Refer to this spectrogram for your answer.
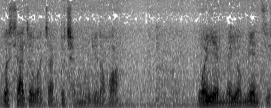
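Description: A man's very deep, low voice in a monotone with flat intonation. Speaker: university student podcaster. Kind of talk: casual solo monologue. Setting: alone in a dorm room.

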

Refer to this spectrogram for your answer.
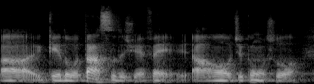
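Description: A man speaks at a moderate pace while audible room echo fills the space. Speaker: overseas worker and former student abroad. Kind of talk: casual chat.

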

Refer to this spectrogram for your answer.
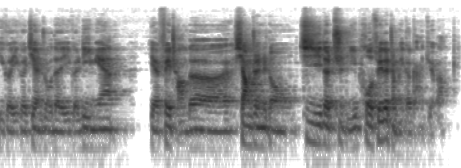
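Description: A man speaks at a very deep, low pitch in a monotone, flat delivery at a moderate pace. His loudness swings widely, and the room echo is audible. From Nanjing, China. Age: 20s. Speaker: podcast host. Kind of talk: casual chat.

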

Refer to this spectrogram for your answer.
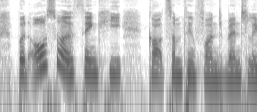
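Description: A woman's bright, sharp tone in a Chinese accent, moderate pace and ordinary pitch variation, on a very clean recording with a silent background. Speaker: radio host. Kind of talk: radio panel discussion.

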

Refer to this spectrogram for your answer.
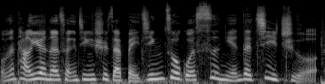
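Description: Here is a woman with an ordinary speaking voice. She talks at a fairly quick pace with lively intonation. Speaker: radio host. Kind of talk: radio current-affairs talk show. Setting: radio studio. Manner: formal.

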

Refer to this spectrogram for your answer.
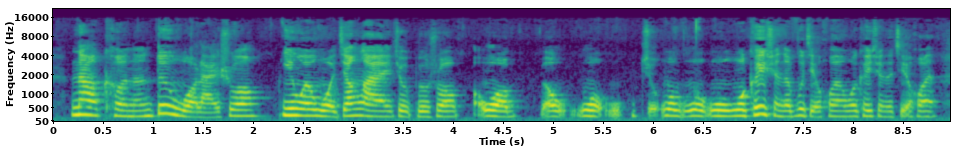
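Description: The tone is dark and mellow. It moves at a moderate pace with fairly even intonation. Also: woman, medium pitch for a woman. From Shanghai, China. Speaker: writer. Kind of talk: casual interview chat. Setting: remote call.

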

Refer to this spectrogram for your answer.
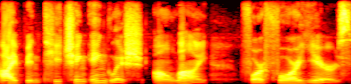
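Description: A man's medium-pitched, bright and sharp voice at a very slow pace, with ordinary pitch variation on a very clean recording with a silent background. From Canada. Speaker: online English teacher. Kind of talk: language lesson reading aloud.

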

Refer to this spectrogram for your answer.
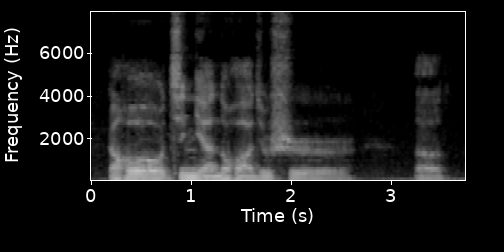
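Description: A man talks somewhat slowly, and the room adds an audible echo. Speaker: rock climber and product manager. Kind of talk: casual interview chat.

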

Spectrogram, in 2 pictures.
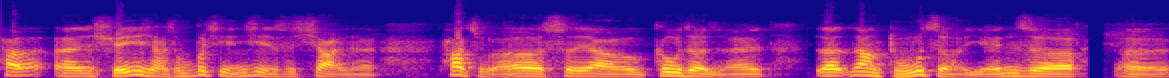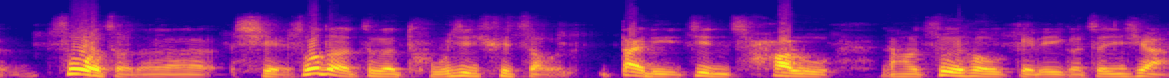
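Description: With a Chongqing accent, a man speaks at a moderate pace and medium pitch with ordinary pitch variation. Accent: noticeable Chongqing-accented Mandarin. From Chongqing, China. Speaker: suspense novelist and screenwriter. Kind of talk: live-stream interview. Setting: online live broadcast. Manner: halting, many filler sounds.

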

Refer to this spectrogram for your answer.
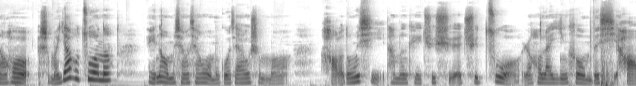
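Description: Using an unremarkable speaking voice, a woman talks at a fairly quick pace in a medium pitch with lively intonation. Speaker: TOEFL speaking tutor. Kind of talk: lecture. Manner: casual, chatty.

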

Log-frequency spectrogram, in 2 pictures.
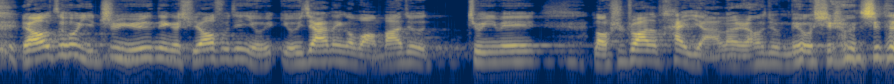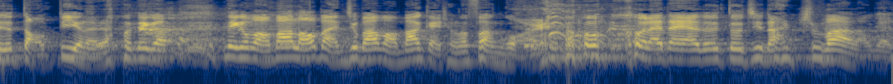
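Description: Very fast, lively speech from a man with a high pitch, over noticeable background noise. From Shanxi. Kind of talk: casual chat.

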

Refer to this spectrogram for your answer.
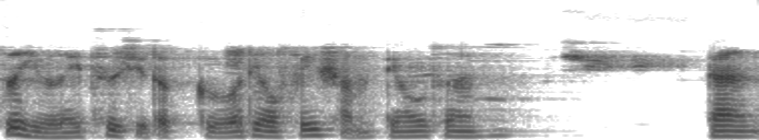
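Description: A man's medium-pitched voice comes through at a fairly slow pace. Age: 20s. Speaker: podcast host. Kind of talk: personal monologue. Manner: muffled, held in throat. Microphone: no headphones, echo.

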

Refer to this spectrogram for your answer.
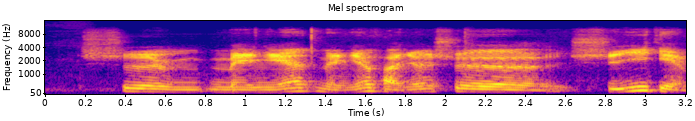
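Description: Noticeable background noise sits under a man's voice, which stays mid-pitched. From Shanghai, China. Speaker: podcast host. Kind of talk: casual chat.

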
